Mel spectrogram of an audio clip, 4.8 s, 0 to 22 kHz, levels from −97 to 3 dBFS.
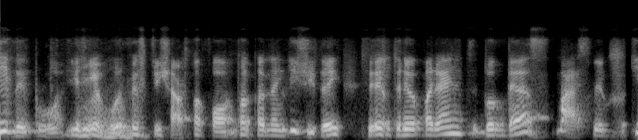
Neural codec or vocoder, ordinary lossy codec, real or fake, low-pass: codec, 16 kHz, 1 kbps, FreqCodec, larger model; Opus, 24 kbps; fake; 7.2 kHz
